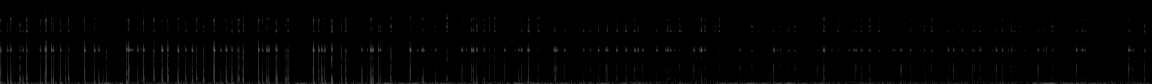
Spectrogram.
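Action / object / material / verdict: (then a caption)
tap / ceramic coaster / ceramic / none. A ceramic coaster from Camano Island, Washington, decorated with orcas, is tapped and scratched with quick, light, dense strokes. The clip is a steady stream of short, bright clicks and scraping ticks with a faint ringing tone near 1.9 kHz, all over a low, constant hum.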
